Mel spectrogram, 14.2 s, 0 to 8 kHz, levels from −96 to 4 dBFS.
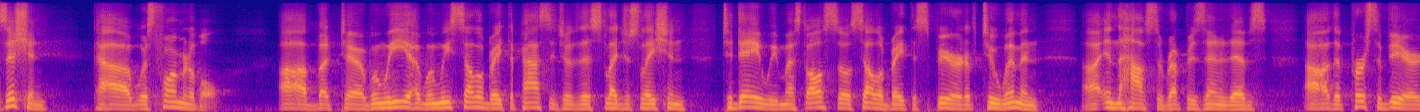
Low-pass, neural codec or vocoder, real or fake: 7.2 kHz; codec, 16 kHz, about 1 kbps, DyCAST, with the encoder's durations; fake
